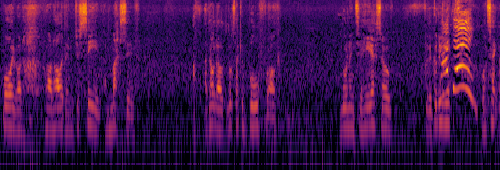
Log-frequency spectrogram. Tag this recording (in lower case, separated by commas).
speech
